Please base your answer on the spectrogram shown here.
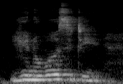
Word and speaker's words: university: is university your university the letter you in university has your sound ya ya university ya university okay the next one is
